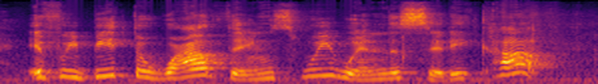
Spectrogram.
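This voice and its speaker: A woman's put-on character voice, high-pitched, over clear background noise. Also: moderate pace. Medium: read story.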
